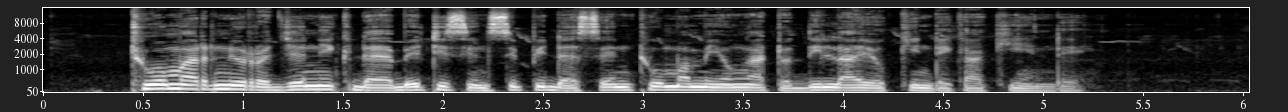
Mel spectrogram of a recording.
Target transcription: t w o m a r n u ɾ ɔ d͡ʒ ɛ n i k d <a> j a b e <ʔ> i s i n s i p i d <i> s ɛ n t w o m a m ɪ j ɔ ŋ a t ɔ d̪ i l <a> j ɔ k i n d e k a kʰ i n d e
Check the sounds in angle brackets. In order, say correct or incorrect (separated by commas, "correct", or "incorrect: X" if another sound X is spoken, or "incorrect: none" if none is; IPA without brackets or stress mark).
correct, incorrect: t, incorrect: a, correct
